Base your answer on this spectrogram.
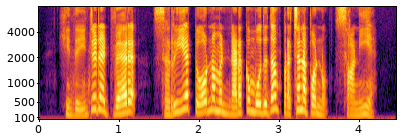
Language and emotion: Tamil, angry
